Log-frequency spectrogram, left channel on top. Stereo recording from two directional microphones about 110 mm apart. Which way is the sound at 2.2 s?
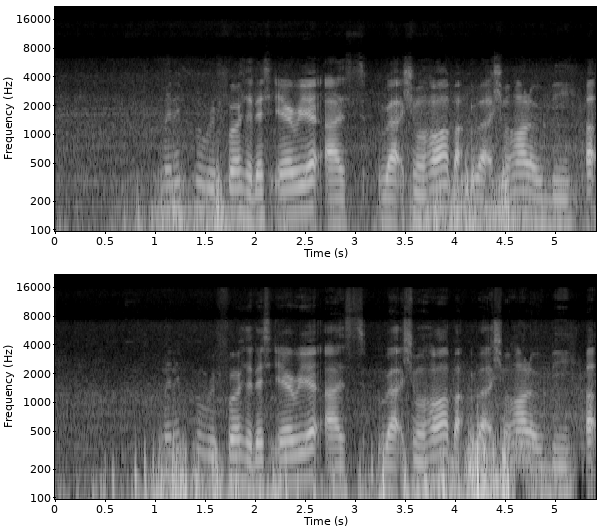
25° right (ahead or behind).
